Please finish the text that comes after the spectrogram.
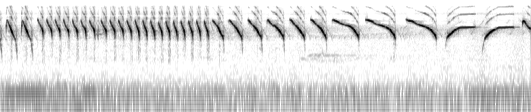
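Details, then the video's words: Rapid rolling trill of high chirps from a canary, slowing into spaced downward whistles and looping swoops, sung as masteran material. "MASTERAN BURUNG KENARI HANDAL"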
